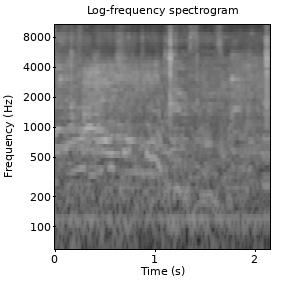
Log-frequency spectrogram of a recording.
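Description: Indistinct voices of people talking nearby in a crowd, over a low steady hum, with a few sharp clicks.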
